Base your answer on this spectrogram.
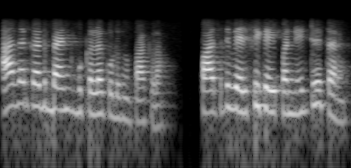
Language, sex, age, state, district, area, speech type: Tamil, female, 30-45, Tamil Nadu, Tirupattur, rural, conversation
